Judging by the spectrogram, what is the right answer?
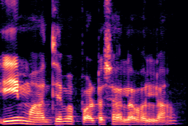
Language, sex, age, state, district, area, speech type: Telugu, male, 18-30, Telangana, Jangaon, urban, spontaneous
